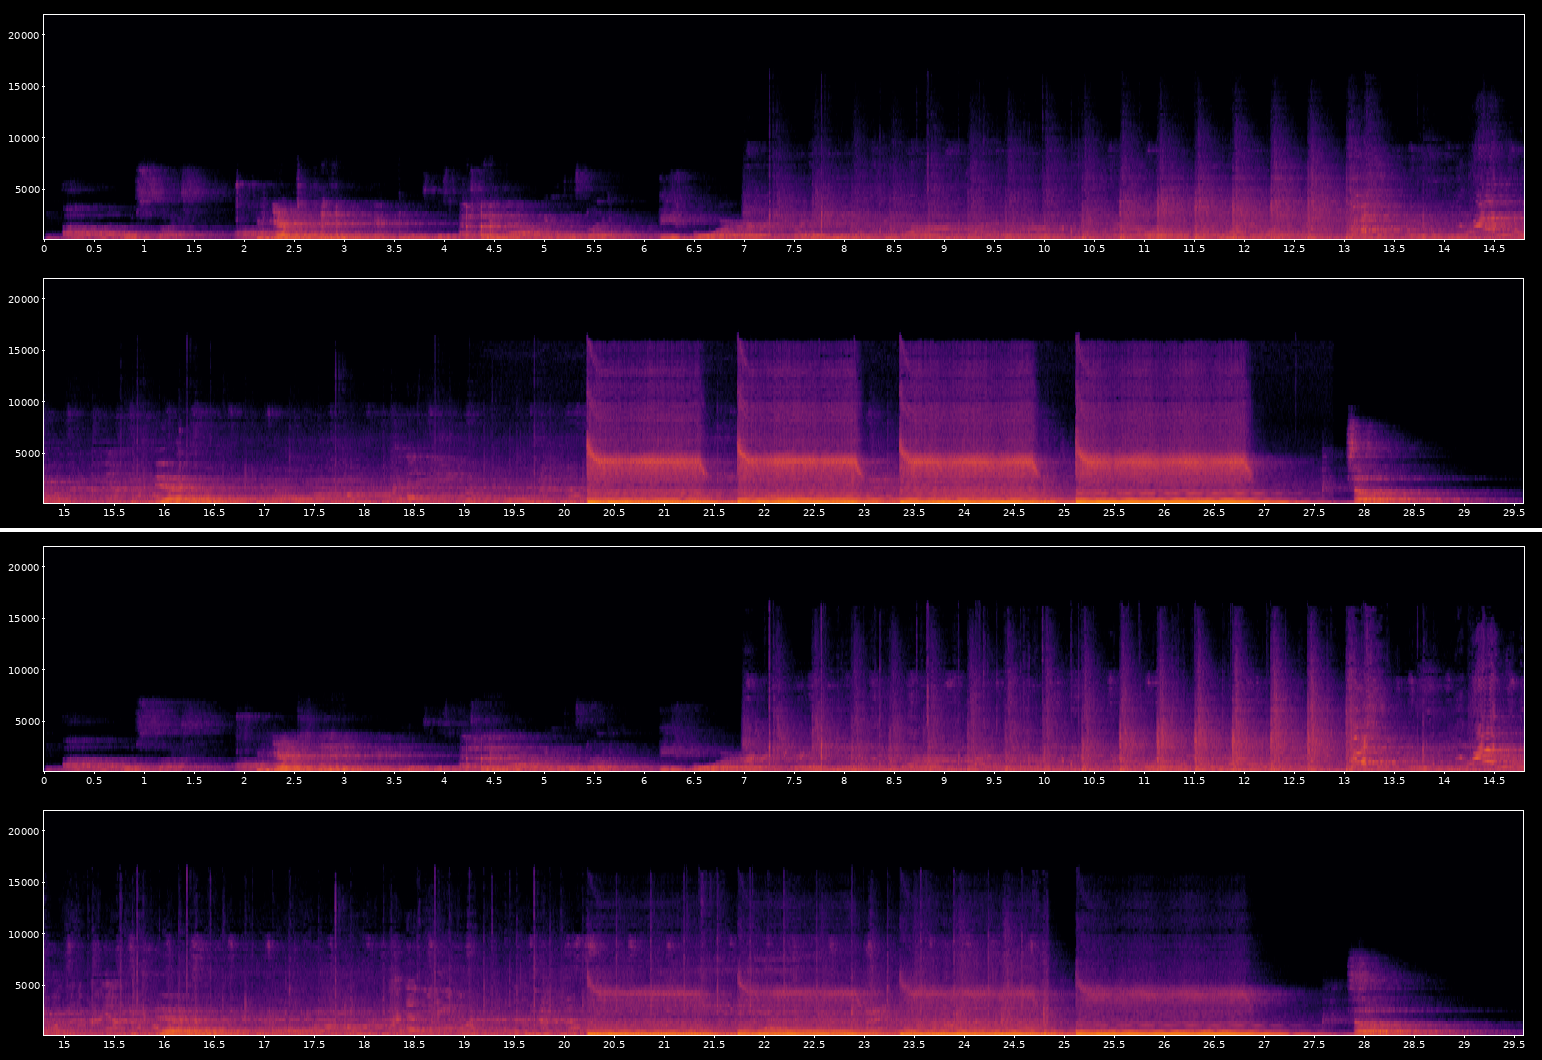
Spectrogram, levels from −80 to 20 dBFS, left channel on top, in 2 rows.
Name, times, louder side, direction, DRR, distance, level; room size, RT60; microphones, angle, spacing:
voice 1, 0.2-1.6 1.9-5.7 6.1-7.2 7.5-12.7 13.0-15.6 15.9-21.5 21.9-26.9, equal, 20° left, -5 dB, 4.3 m, -34 dB
sound 1, 7.0-24.9, right 2 dB, 40° right, 2.1 m, -30 dB
voice 2, 15.9-16.2 27.8-28.2, equal, 70° left, -1 dB, 6.8 m, -22 dB
sound 2, 20.2-27.6, left 2 dB, 55° left, 0.6 m, -16 dB
26.5 x 21.0 x 7.5 m, 2.6 s
head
